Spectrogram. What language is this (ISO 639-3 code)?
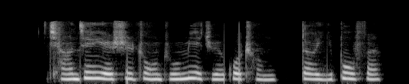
zho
